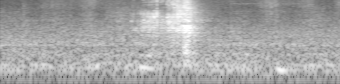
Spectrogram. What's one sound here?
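A man blows his nose into a tissue.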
